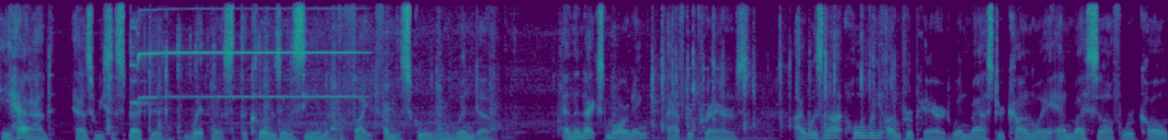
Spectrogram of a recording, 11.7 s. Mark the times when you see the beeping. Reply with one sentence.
The beeping can be heard from 1.3 to 3.8 s and from 6.3 to 7.8 s.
